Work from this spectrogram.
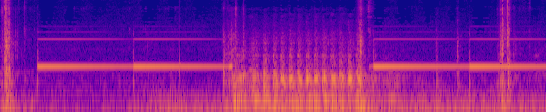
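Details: Chevy Malibu that would not start again just after a full tank of gas and a fuel additive: warning chime, then about two seconds of steady even cranking, and it never catches. Cranks, no start.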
